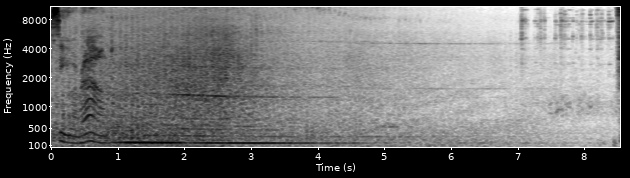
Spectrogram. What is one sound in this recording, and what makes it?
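A helicopter's engine and rotor drone and fade away into the distance.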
